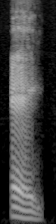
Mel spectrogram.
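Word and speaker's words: Eigg: pioneers of land reform on the island of Egg where we got it back out of private ownership and to community ownership, a community of um now over 100 people.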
